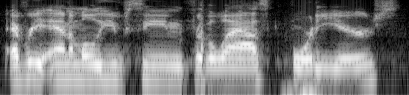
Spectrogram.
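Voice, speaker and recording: A woman's voice: lowish voice, flat delivery, moderate pace, no room sound, poor audio. A woman, chatting casually as a fan among friends. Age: 30s.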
